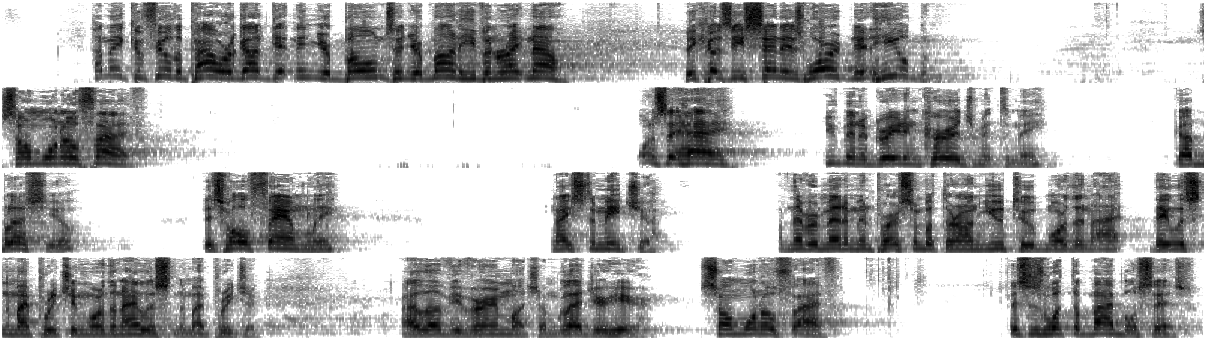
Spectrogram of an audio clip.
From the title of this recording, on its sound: LIVE in Harlingen, Texas: Night 1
